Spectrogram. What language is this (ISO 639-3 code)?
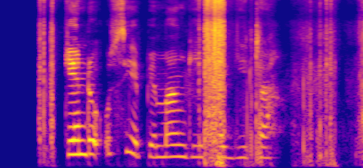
luo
